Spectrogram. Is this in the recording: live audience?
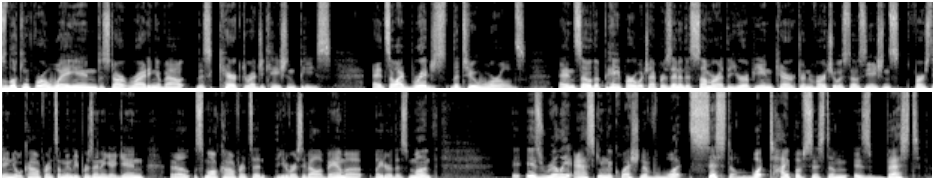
no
